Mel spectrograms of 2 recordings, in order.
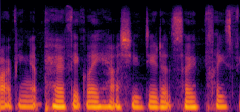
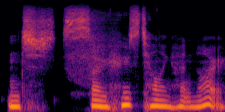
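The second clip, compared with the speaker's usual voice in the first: usual speaking voice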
